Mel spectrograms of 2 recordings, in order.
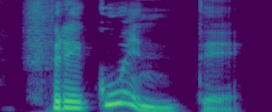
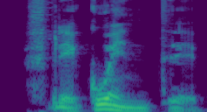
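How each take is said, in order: First: "frecuente" drawn out slowly as fre-KWEN-te; careful model pronunciation. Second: Said in the usual way. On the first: Shown as a demonstration. Teacher warning learners about the spelling, careful model of "frecuente". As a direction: stretch "frecuente" syllable by syllable with a k sound. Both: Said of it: "pero cuidado, se dice".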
